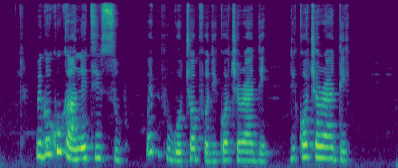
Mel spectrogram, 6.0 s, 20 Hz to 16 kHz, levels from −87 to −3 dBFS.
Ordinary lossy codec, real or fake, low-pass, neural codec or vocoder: none; real; 14.4 kHz; none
